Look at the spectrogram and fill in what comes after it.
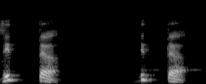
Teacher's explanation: we will pronounce this as this dal is dropped, and we pronounce it as zitta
